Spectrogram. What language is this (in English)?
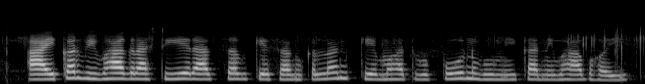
Magahi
